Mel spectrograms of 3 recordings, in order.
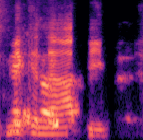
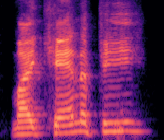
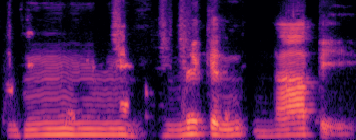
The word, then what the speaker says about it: Micanopy: It's Micanopy, but it's funny because some people say my canopy, like canopy, my canopy, or Micanopy. So, but it's Micanopy.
